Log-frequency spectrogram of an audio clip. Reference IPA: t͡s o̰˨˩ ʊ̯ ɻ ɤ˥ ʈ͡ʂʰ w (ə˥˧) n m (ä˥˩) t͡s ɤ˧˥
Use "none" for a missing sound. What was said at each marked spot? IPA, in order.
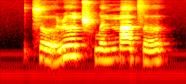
ə˧˥, ä˥

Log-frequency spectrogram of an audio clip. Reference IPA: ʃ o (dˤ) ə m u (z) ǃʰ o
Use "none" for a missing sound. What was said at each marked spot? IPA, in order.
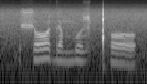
d, z

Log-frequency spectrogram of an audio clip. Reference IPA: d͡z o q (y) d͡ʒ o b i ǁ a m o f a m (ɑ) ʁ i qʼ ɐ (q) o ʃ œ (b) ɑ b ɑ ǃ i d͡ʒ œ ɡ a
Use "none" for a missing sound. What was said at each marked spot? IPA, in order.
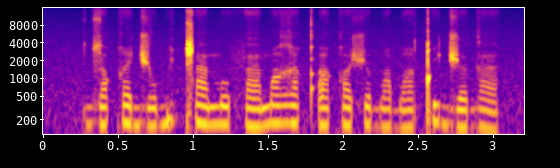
i, ɑ, q, b

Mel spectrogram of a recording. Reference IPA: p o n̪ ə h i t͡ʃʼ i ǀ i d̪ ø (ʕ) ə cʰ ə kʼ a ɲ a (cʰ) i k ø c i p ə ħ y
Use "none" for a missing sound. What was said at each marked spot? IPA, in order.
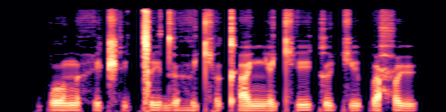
ɦ, cʰ

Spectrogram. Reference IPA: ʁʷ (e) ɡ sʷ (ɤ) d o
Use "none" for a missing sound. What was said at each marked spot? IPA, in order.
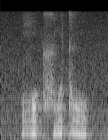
e, ɤ

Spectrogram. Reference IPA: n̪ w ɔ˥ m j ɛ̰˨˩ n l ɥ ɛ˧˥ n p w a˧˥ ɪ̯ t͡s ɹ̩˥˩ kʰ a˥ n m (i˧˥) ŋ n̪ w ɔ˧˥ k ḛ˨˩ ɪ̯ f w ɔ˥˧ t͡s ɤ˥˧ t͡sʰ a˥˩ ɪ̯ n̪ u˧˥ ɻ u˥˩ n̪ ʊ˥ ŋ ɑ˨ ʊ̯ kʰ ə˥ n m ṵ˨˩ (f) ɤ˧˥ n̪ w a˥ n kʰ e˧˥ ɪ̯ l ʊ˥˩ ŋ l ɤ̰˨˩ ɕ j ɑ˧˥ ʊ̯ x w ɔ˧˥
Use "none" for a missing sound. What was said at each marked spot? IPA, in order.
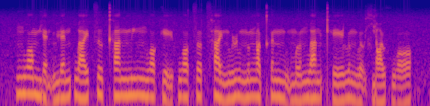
i˥, m

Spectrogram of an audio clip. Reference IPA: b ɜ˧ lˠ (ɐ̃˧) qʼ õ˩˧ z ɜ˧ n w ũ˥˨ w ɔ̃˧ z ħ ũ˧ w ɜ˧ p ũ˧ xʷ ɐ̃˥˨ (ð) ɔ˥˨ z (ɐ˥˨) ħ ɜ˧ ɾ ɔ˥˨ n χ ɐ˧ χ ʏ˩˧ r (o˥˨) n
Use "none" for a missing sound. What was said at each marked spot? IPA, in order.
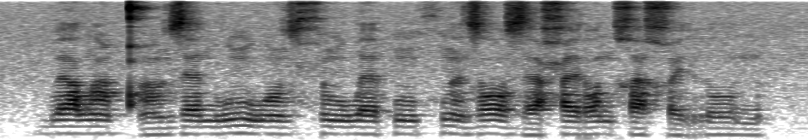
ɐ̃˧, z, ɐ˩˧, o˥˨

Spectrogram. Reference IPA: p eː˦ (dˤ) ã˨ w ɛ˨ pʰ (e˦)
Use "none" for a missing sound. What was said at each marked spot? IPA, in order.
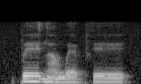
d, e˦

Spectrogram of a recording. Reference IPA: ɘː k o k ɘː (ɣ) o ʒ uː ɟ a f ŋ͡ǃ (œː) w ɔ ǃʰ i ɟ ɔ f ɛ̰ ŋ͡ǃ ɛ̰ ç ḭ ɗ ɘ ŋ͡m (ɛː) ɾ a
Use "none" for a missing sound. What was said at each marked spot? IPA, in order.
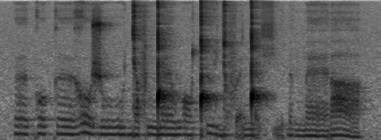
ɣ, ɛː, ɛː

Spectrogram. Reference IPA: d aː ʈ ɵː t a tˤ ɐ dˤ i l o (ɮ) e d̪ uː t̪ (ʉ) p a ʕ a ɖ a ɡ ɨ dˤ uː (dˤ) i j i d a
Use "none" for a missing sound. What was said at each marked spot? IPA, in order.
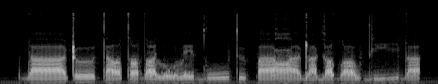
l, ʉ, d̪

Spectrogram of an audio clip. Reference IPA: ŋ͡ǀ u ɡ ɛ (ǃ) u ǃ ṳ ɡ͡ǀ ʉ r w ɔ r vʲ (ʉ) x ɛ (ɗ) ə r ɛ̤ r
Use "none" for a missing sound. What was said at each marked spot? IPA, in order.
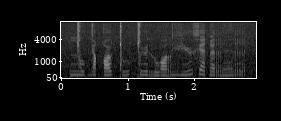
q, ʉ, ɗ

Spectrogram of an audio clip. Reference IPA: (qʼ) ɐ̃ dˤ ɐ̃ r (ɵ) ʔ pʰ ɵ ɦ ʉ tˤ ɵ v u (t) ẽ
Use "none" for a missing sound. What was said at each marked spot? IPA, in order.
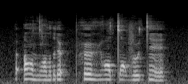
ʔ, ɵ, t

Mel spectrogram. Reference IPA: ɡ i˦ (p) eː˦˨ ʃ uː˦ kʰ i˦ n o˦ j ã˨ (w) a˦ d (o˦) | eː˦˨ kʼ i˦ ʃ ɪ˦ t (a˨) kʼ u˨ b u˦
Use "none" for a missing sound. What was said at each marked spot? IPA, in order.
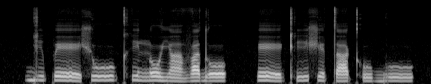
p, v, o˦, a˨

